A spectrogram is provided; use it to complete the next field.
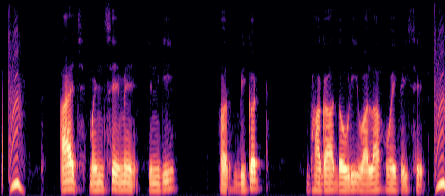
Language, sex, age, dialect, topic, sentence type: Chhattisgarhi, male, 18-24, Northern/Bhandar, banking, statement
